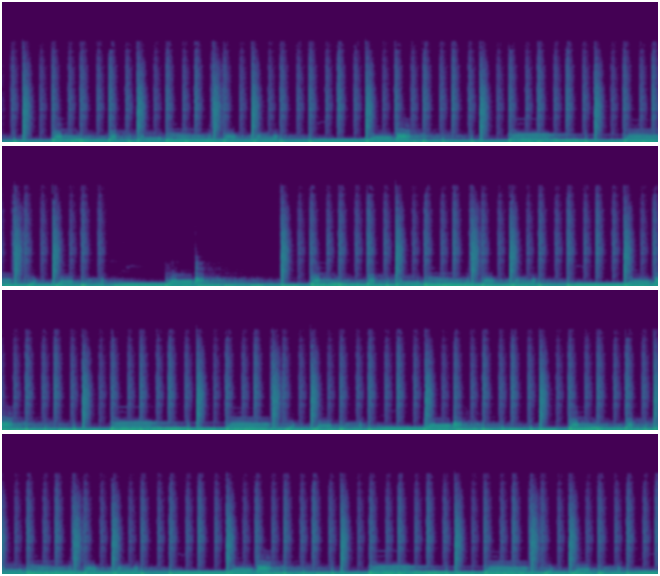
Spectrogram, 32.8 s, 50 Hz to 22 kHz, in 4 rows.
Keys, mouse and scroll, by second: 8.8 ctrl+c, 9.0 ctrl+f, 14.2 ctrl+4, 16.4 ctrl+z, 20.5 ctrl+z, 24.5 alt+scroll up 3, 28.3-29.4 alt+scroll.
